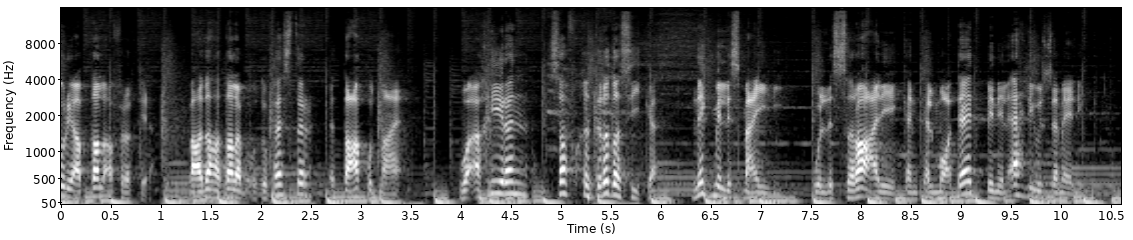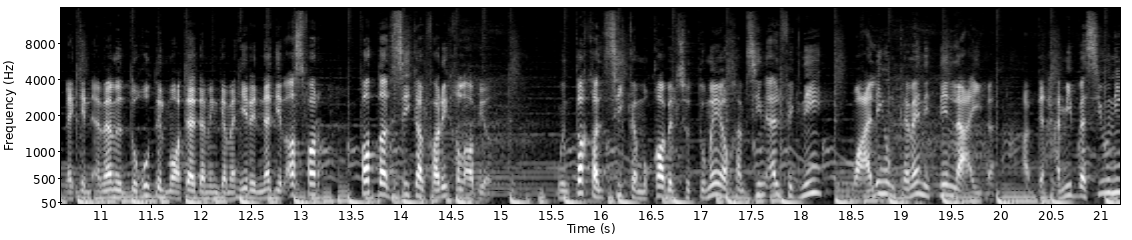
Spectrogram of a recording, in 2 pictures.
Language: Arabic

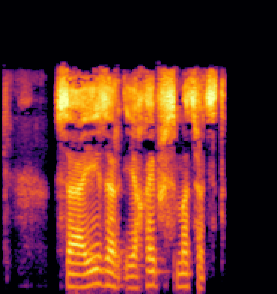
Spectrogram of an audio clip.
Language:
Abkhazian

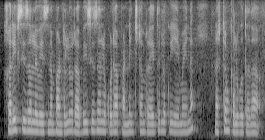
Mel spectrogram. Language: Telugu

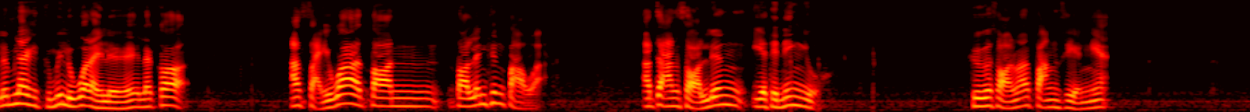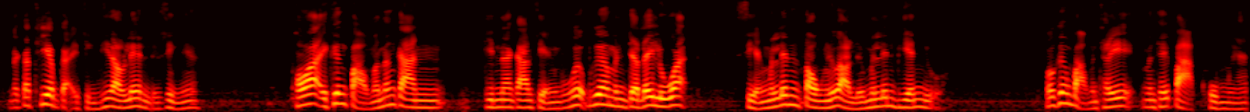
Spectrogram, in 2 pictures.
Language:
Thai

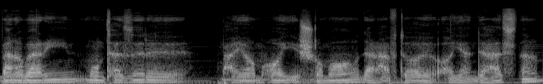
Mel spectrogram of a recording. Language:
Persian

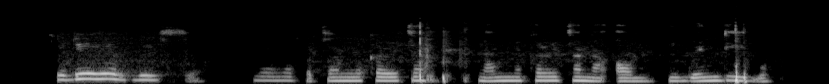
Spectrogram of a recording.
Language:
Igbo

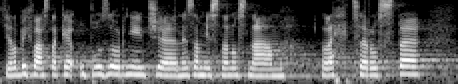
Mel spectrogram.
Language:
Czech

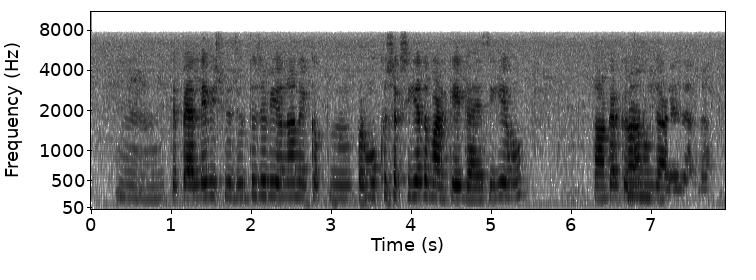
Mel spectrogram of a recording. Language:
Punjabi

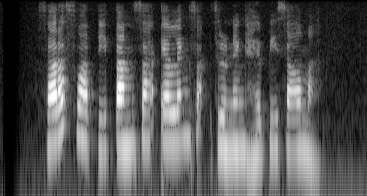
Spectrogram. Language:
Javanese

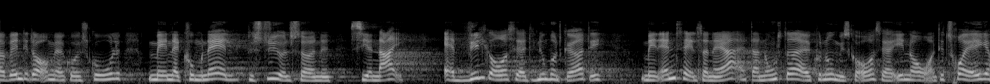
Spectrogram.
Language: Danish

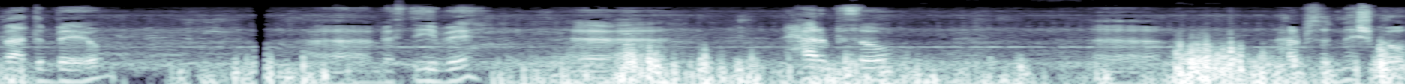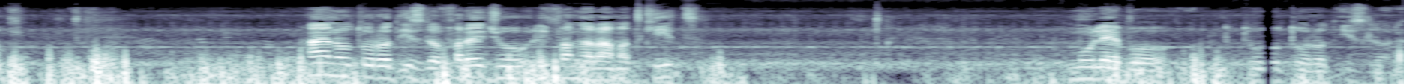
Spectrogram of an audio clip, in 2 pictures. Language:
Arabic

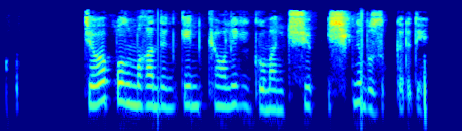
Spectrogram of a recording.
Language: Uyghur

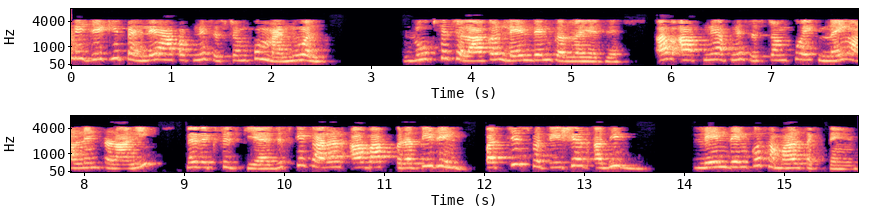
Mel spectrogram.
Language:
Hindi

